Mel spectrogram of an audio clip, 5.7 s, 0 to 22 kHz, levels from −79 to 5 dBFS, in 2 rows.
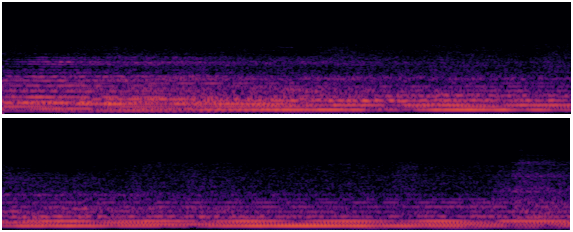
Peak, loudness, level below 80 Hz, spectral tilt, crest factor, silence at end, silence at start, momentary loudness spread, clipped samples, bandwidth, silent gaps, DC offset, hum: -22 dBFS; -34 LUFS; -84 dBFS; -9.5 dB/octave; 12 dB; 0 s; 0 s; 4 LU; under 0.1%; 5.8 kHz; none; under 0.1%; none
